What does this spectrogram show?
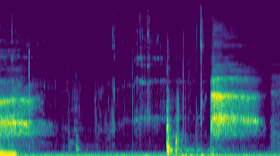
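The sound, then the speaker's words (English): A quiet sip of Hennessy cognac from a glass: a breathy inhale, a faint clink and small mouth sounds, then a long, airy exhale of satisfaction. No talking. “But um, let me take a sip.”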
